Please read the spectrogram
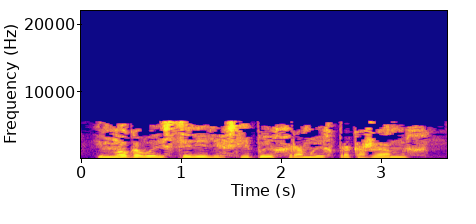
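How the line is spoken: Plain question. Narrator (Russian): спросил его Коптин

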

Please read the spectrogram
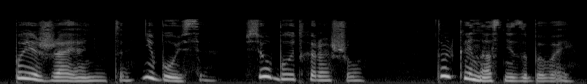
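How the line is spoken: Gentle, fatherly. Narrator (Russian): сказал ласково, по-отечески

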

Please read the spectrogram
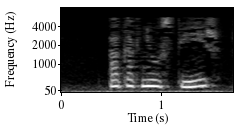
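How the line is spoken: Whispering inner voice. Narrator (Russian): шепнул ему какой-то внутренний голос

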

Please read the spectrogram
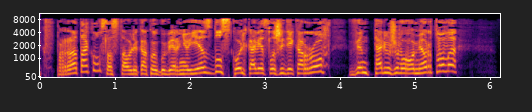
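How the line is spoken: Gruff barking into beard. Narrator (Russian): мутный в бородку фукнул, гаркнул, как становой покойник

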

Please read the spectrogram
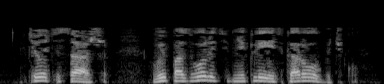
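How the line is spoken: Polite question. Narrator (Russian): Лиля спросила вежливым голосом

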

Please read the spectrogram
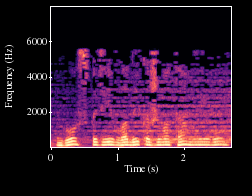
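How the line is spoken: Sighing voice. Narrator (Russian): начинает воздыхающим голосом

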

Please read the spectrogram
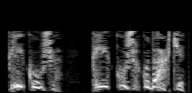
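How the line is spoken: Women whispering. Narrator (Russian): зашептали бабы

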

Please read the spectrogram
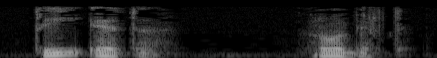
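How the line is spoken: Faint, sickly voice. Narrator (Russian): чуть слышным голосом спросил больной

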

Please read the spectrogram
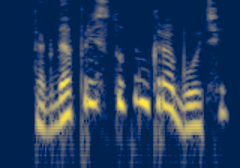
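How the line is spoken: Plain. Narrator (Russian): сказал инженер

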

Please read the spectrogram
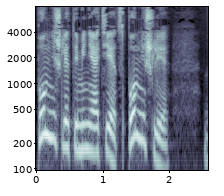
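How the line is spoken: Joyful question. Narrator (Russian): очень радостно и спросил

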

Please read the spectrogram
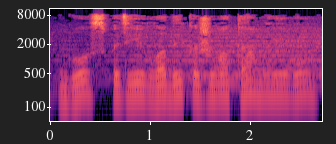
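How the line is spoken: Sighing voice. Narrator (Russian): начинает воздыхающим голосом

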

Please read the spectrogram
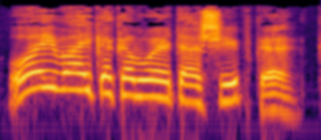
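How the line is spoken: Cheerful shout. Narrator (Russian): крикнул жид весело

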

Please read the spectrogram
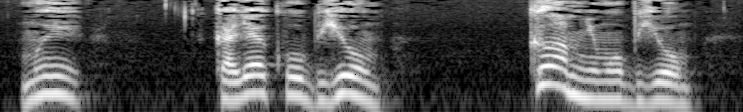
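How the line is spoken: Shout. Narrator (Russian): крикнул Галчонок

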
